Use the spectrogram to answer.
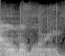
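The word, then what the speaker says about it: お守り: windshield sized like it's Oh, pronounced Omamori? Yeah, Omamori. It's like those Okay.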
